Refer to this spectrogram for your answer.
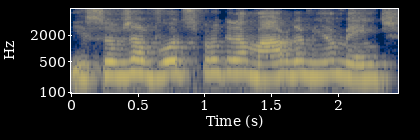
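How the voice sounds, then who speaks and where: A woman's high-pitched voice. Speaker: sales mentor. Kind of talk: online lesson. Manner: animated.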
